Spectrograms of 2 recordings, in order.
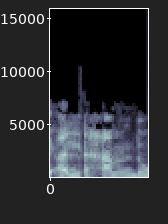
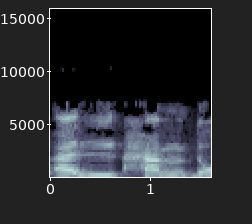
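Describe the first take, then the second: First: الحمد with a quick bouncing l; hurried tip-only lam. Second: الحمد very slow, l drawn out; lam taking its time. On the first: Teacher imitating the error for students, الحمد with a rushed lam. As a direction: release the l in الحمد early, off the tip. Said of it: "صرف ٹپ کے اوپر جلدی کرتی ہوں". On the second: Teacher proving to students it takes time, الحمد with a long lam. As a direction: hold the lam in الحمد on full contact. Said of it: "اس نے خود ٹائم لیا". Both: Shown as a demonstration.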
